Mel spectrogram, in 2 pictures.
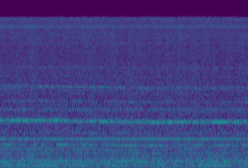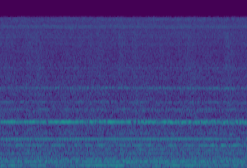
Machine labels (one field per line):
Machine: fan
